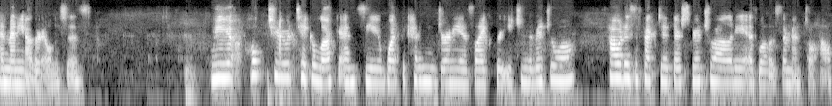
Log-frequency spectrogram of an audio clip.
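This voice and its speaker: Somewhat breathy, a woman's voice sits at a fairly high pitch with fairly even intonation. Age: 20s. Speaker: student interviewer. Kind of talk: scripted narration.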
